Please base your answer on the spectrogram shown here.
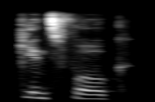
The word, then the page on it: kinsfolk: Indian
